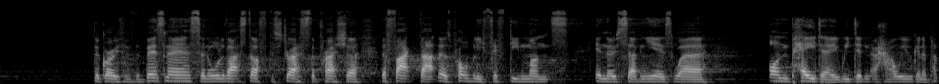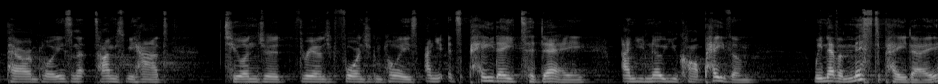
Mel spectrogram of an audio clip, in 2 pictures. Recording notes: an intimate fireside chat at the Dubai Opera House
